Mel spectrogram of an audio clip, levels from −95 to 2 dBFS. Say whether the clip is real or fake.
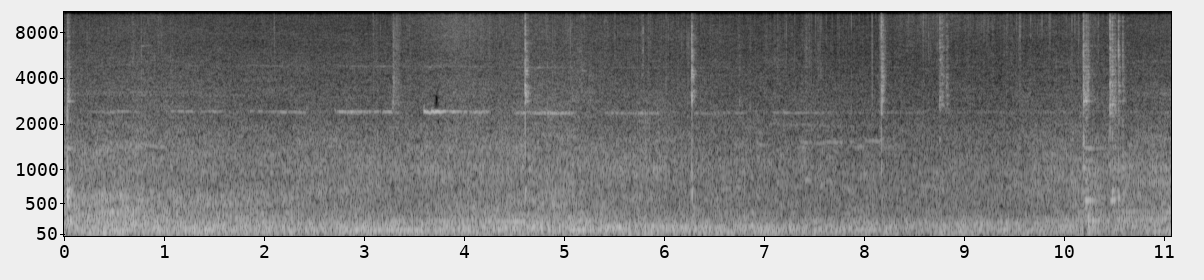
real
